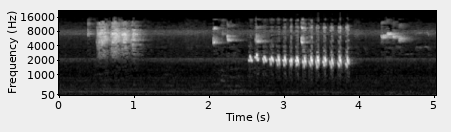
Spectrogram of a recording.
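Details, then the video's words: Sooty-headed bulbul calling to lure other bulbuls: scattered harsh buzzy bursts, then a fast rattling series of about fourteen bright notes, slightly falling, followed by another buzzy note. "Trucuk Apapun Pasti Langsung Nyaut Dengar Suara Panggilan Trucuk Gacor ini"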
